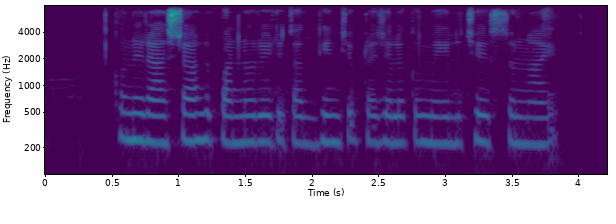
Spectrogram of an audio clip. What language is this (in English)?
Telugu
